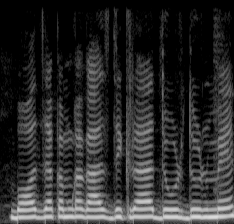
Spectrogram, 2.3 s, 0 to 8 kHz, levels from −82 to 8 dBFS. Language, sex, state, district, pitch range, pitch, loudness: Hindi, female, Uttar Pradesh, Hamirpur, 260-275 Hz, 265 Hz, -13 LUFS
